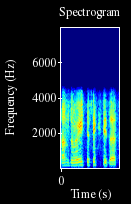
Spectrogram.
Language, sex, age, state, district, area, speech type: Kannada, male, 30-45, Karnataka, Udupi, rural, conversation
